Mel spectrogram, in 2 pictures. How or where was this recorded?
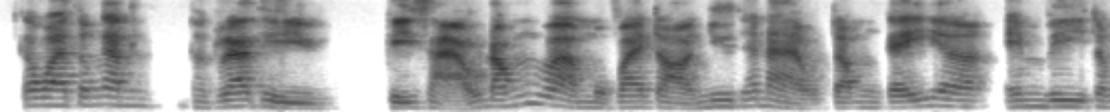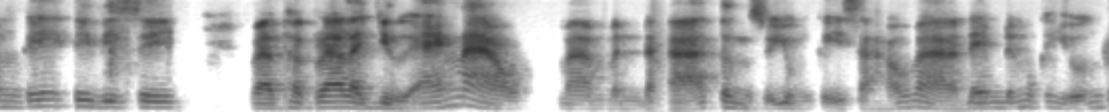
video call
